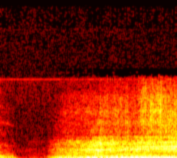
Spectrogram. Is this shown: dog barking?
no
